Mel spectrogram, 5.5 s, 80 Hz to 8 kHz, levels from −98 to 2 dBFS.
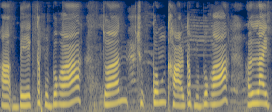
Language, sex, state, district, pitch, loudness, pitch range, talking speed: Mizo, female, Mizoram, Aizawl, 230 Hz, -16 LUFS, 210-260 Hz, 145 wpm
